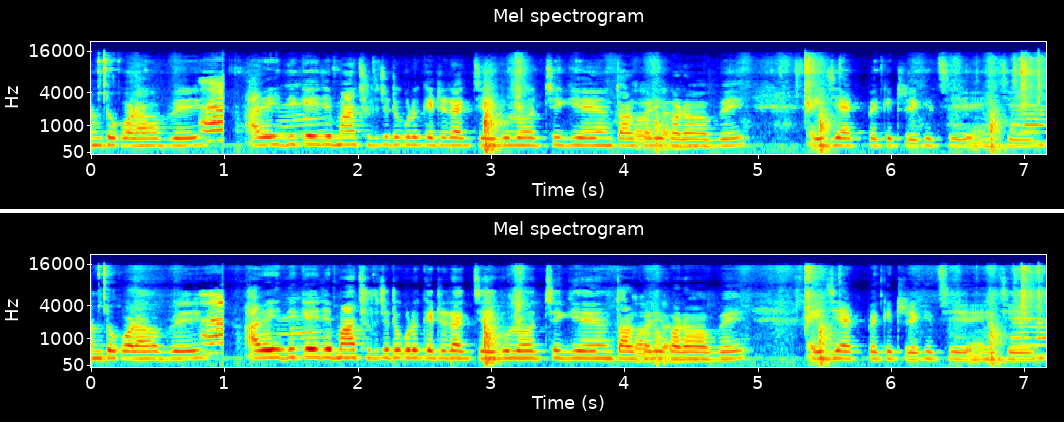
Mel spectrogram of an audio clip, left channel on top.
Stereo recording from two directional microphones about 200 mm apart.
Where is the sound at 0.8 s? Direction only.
30° left (ahead or behind).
